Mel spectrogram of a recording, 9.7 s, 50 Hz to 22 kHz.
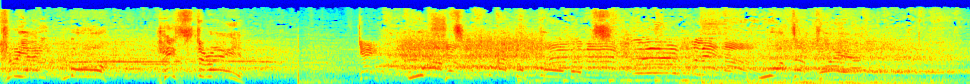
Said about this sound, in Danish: Det her det er lyden af den 16-årige Luke Littler, der slår den femdobbelte verdensmester Raymond van Barneveld ud af VM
